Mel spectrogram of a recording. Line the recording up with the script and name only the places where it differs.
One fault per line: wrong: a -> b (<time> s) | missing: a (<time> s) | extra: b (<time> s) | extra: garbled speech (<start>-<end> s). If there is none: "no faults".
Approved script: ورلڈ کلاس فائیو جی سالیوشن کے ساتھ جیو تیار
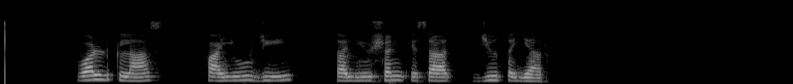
no faults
